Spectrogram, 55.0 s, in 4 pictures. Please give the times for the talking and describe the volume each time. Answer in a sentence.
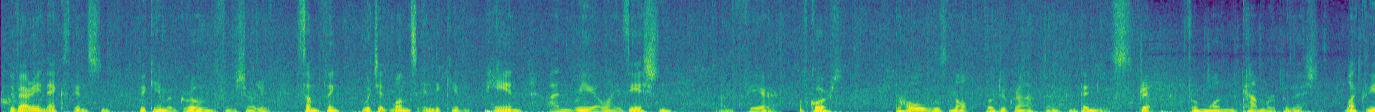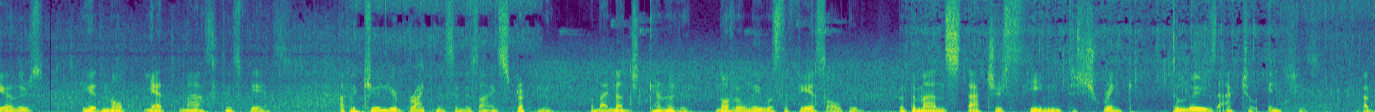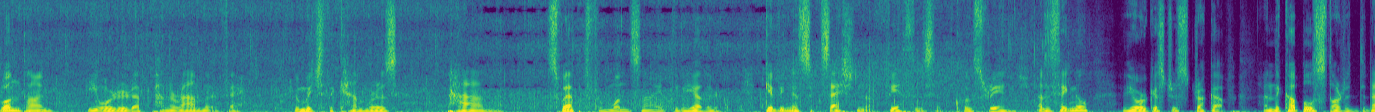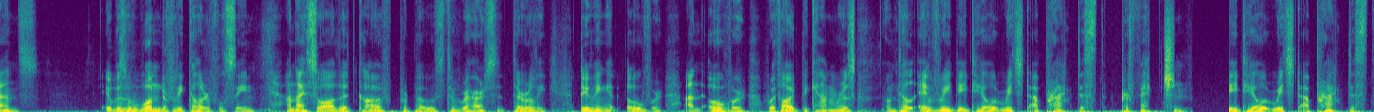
The talking can be heard from 0.1 to 41.5 s, at a steady volume; and from 42.3 to 54.9 s, at a steady volume.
